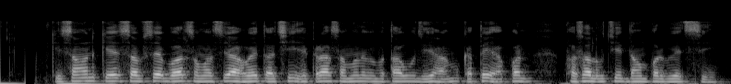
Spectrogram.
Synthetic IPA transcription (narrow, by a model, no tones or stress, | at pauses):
kisankesəbsebəɾsəməsjaɦojt̪ət͡ʃʰiekɾasəmbənd̪ʱmebət̪abud͡ʒeɦəmkət̪eəpənpʰəsəlut͡ʃit̪̚d̪ãm̃pəɾbed͡ʒsʰi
